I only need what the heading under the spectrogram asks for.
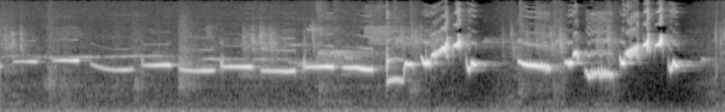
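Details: White-rumped shama, long aggressive display song with tail-flicking to stimulate other birds: smooth, steady whistled notes stepping gradually lower, then livelier rising and falling whistles with sharp upward flicks.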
